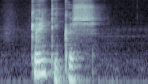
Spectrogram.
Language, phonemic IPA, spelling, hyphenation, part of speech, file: Dutch, /ˈkri.ti.kʏs/, criticus, cri‧ti‧cus, noun, Nl-criticus.ogg
- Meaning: critic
